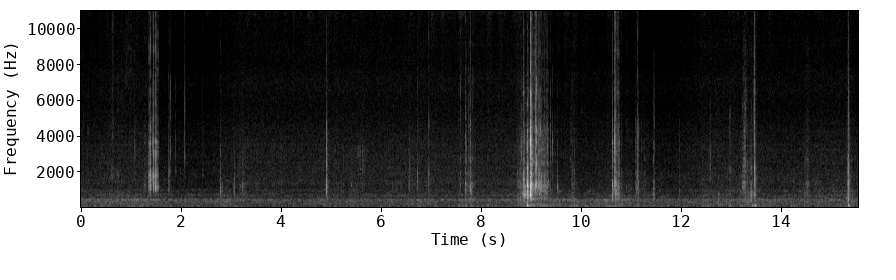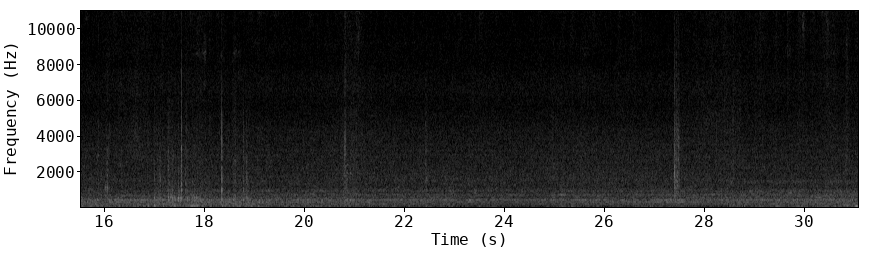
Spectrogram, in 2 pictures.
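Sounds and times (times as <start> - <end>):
plastic toy pieces clattering: 1.2 - 2.0, 8.8 - 9.6.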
